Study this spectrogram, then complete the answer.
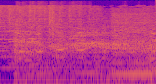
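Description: Subaru WRX STI Isle of Man Time Attack car in Gran Turismo Sport at the Nordschleife, a steady droning engine with a faint tire squeal, holding constant and loud throughout.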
